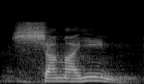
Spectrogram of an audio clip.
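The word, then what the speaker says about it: Shamayim (שמים): Shamayim.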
